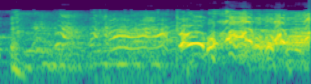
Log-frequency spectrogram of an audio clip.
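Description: A woman's startled shriek and laughter, high and wavering, growing louder in the second half.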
